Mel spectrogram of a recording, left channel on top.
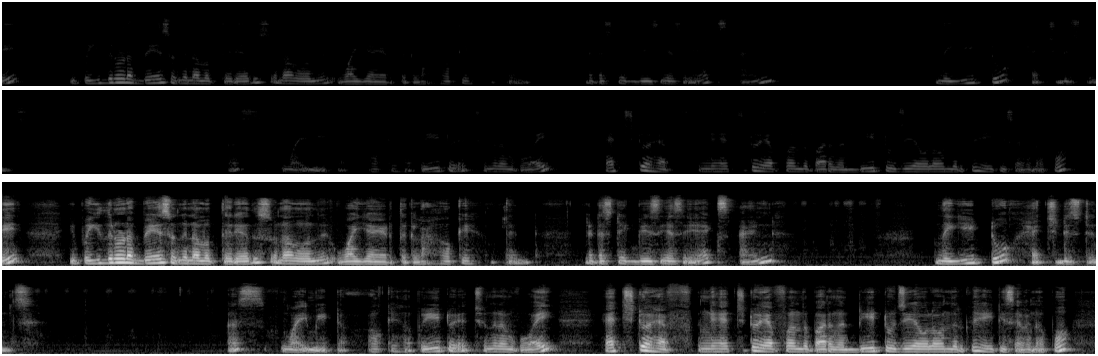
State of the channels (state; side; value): quieter; left; 30.9 dB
